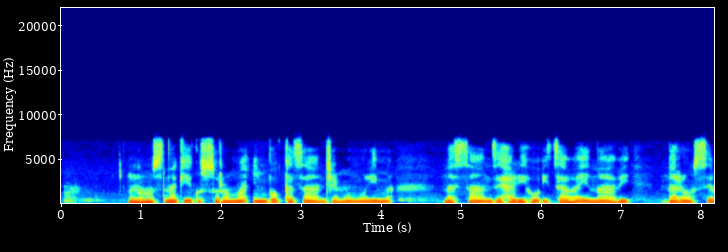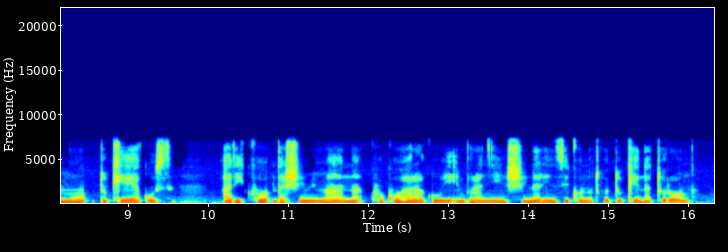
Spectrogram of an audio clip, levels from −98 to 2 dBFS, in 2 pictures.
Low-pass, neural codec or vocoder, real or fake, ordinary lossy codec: 7.2 kHz; none; real; Opus, 64 kbps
